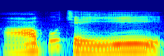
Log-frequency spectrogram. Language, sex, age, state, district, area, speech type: Telugu, male, 45-60, Andhra Pradesh, East Godavari, rural, read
